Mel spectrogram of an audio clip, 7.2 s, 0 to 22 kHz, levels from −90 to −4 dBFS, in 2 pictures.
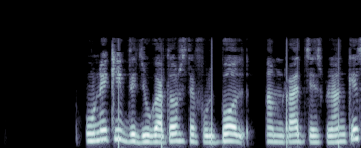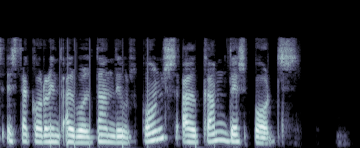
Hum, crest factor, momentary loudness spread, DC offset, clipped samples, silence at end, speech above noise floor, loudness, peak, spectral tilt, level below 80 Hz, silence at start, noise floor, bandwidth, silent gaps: none; 16 dB; 5 LU; under 0.1%; under 0.1%; 0.65 s; over 74 dB; -17 LUFS; 0 dBFS; -6.5 dB/octave; -52 dBFS; 0.85 s; under -90 dBFS; 8 kHz; 2.55-2.64 s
